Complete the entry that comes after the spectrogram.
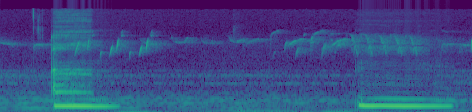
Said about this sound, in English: I don't think that birdsong is relaxing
